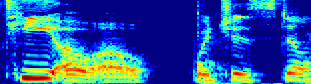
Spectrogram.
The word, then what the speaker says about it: TOO: boy group to spelled t o o it's pronounced to o o which is still not good yeah but I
